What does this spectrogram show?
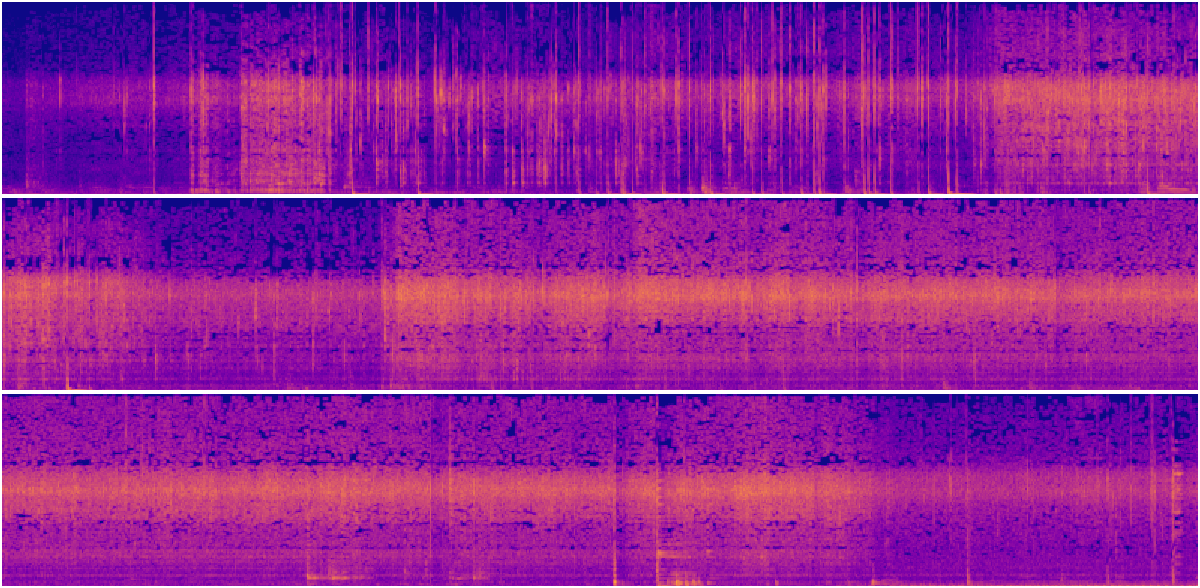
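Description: Hot oil in an aluminium pot: a dense crackle of mustard and cumin seeds popping in the first several seconds, then a steady sizzle of frying. The sizzle grows louder partway through once chopped onions and green chillies are in, and eases near the end.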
